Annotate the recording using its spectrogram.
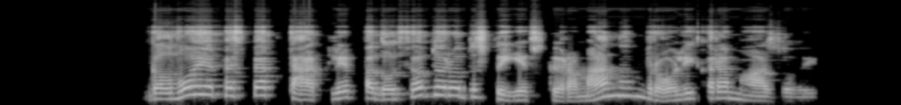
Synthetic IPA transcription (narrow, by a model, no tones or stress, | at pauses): ɡɐlˠʋoːjɛɐpʲɛsʲpʲɛk̚t̪ɑːkʲlʲeːpɐɡɐlˠfʲɔd̪ɔɾoːd̪ɔst̪ɔjɛːfʲsʲkʲɔɾɔmɑːnɐbɾoːlʲɪkɐɾɐmɑːzoʋʊɪ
